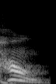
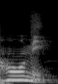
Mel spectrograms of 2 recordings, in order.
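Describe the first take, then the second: First: The word ends cleanly on the consonant. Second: An extra vowel sound follows the final consonant. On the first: The speaker calls it right. "Termina no som de M" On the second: The speaker calls it wrong. "Tem gente que ainda fala home"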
